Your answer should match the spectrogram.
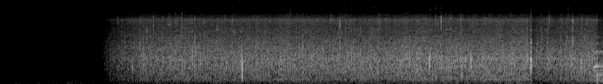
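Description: Steady rain falling, coming in about a second in after a moment of silence, with a few single drops ticking out clearly over the hiss.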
